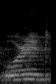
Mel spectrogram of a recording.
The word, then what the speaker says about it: Urad: Urad.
